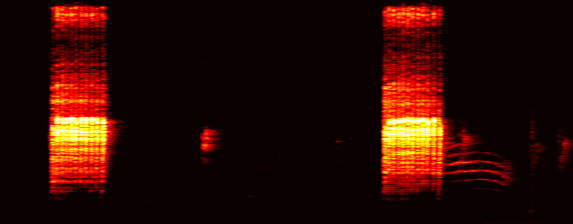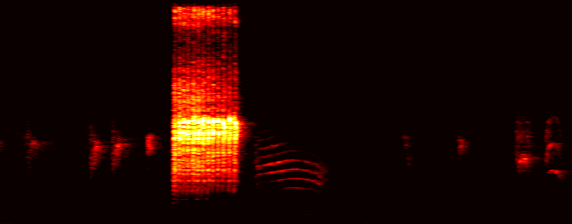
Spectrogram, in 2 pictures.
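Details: Cucak cungkok, a well-mastered songbird, gives three loud, harsh, rapidly pulsed bursts about every three and a half seconds, each followed by faint high whistled notes and short chips over a low background hum.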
